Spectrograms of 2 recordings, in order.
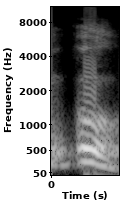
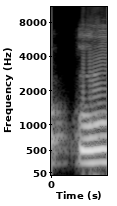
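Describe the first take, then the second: First: Said in the usual way. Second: "अ" sustained as a long vowel; lengthened vowel. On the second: Shown as a demonstration. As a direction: hold "अ" well past its short length. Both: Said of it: "थोडासा उशीर".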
